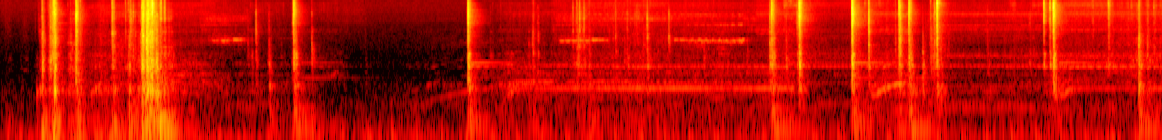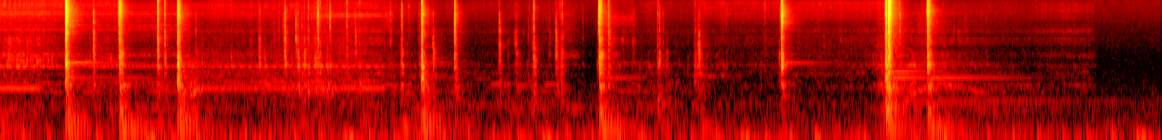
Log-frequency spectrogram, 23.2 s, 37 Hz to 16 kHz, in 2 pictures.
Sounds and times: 0.4s Inserting a VHS cassette 1.8s
4.7s Inserting a VHS cassette 18.7s
20.4s Inserting a VHS cassette 21.2s

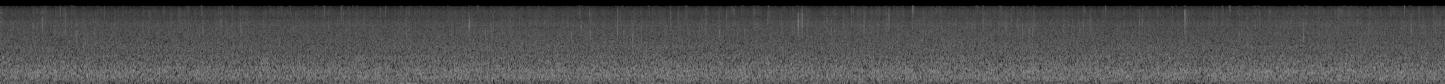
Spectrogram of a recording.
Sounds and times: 0.0s rain 14.4s

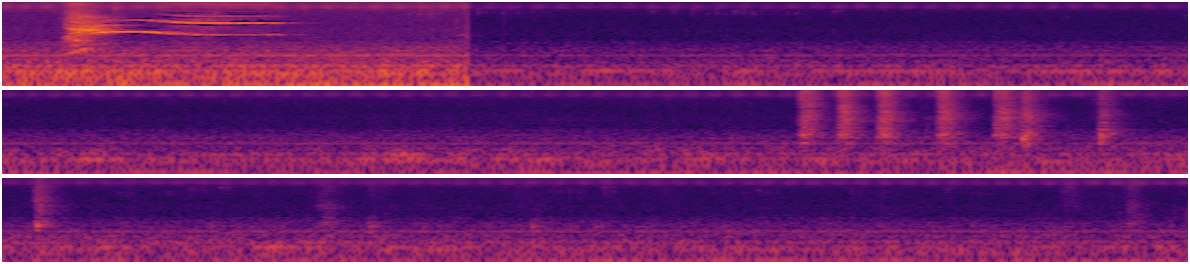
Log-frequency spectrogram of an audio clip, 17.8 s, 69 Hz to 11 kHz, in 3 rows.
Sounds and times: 0.0s lizards 17.7s
0.2s Squirrels 1.6s
0.3s birds 1.6s

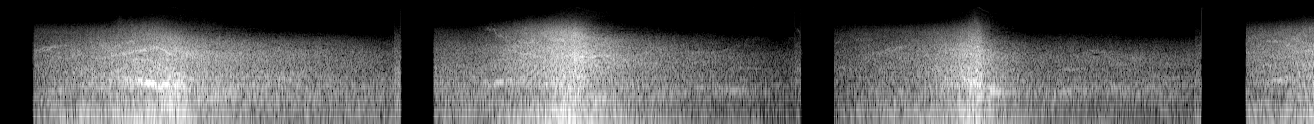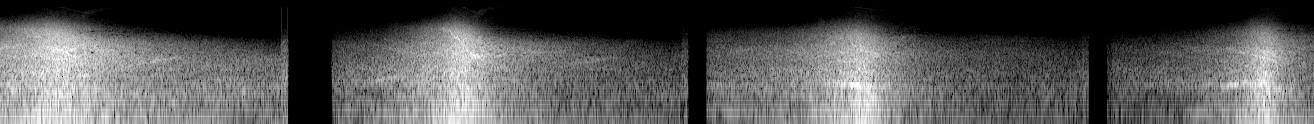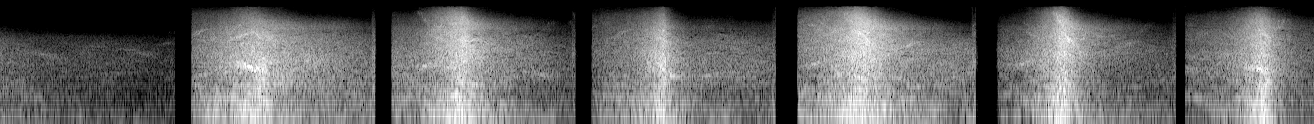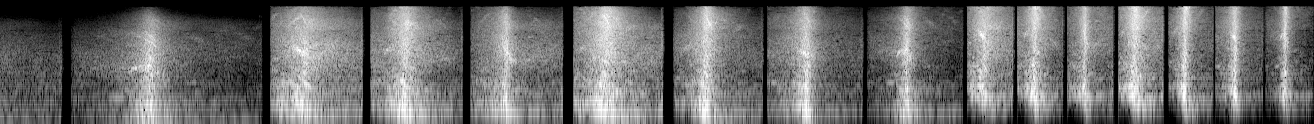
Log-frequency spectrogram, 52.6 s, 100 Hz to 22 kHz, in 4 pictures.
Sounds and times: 42.2s whooshes 52.5s

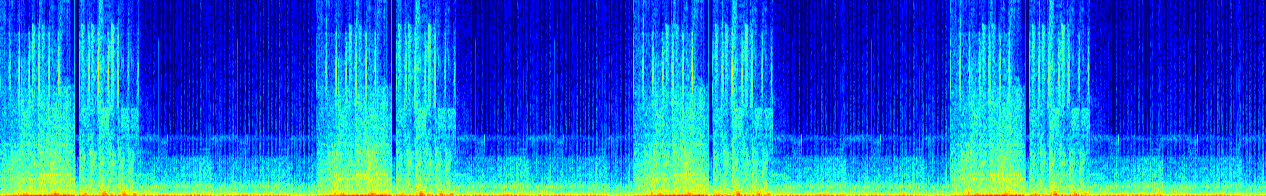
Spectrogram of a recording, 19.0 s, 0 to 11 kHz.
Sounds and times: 0.0s Drum Loop 2.2s
4.8s Drum Loop 6.8s
9.5s Drum Loop 11.6s
14.4s Drum Loop 16.5s

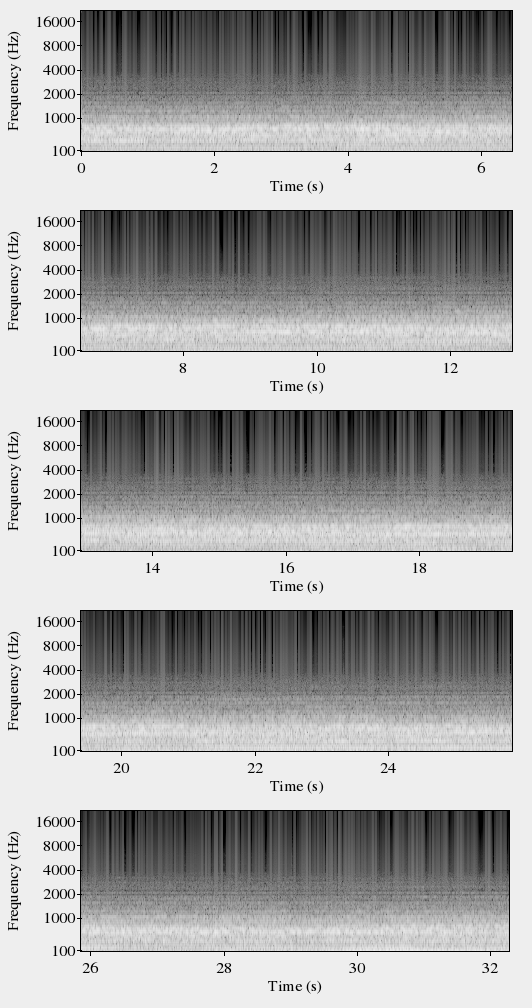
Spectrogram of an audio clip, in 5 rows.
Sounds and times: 0.0s slowly evolving dreamy ambient drone pad 32.2s

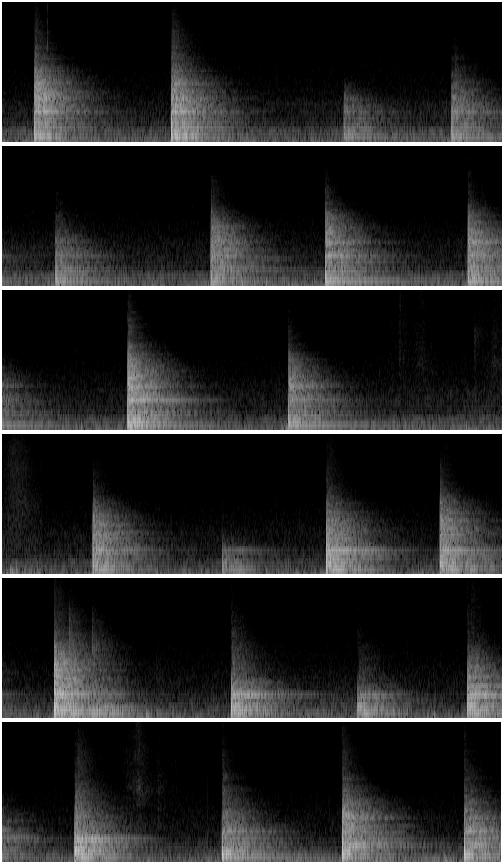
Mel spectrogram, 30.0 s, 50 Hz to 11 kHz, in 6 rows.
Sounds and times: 20.6s knocking on a glass door with knuckle and finger 21.6s

